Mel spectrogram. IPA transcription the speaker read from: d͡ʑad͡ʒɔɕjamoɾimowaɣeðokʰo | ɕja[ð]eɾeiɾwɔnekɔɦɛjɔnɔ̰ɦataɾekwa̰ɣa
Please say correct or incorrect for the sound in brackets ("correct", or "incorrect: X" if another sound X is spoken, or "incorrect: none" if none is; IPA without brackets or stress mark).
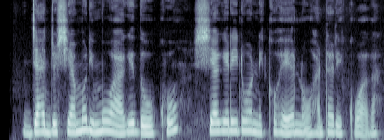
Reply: incorrect: ɣ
